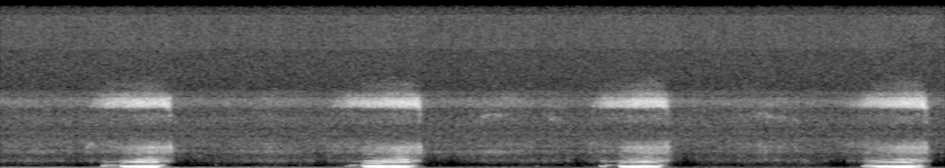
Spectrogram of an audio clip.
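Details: Small fluffy cat asleep, giving four loud snoring purrs roughly every two and a half seconds; each is a brief nasal squeak that dips in pitch, with quiet pauses and a steady low hum between.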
